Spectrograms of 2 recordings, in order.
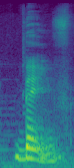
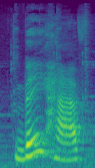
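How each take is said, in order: First: It is shortened to one syllable. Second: It is said as two full words.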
